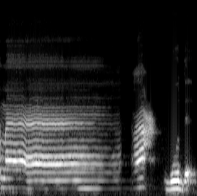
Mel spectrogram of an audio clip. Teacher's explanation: bud ya, langsung dimatikan, ini namanya qalqalah kubro karena di akhir ayat atau saat waqaf ya. Karena diwaqafkan.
